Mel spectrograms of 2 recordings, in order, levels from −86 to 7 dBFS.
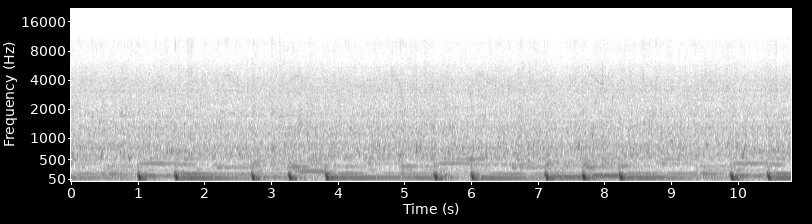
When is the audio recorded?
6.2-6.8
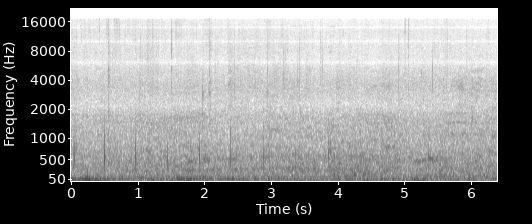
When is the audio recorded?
0.0-6.4

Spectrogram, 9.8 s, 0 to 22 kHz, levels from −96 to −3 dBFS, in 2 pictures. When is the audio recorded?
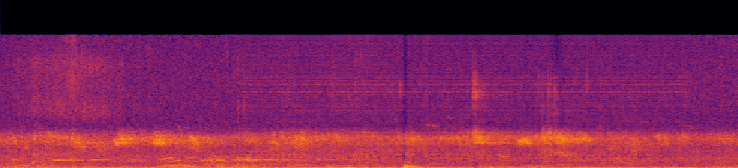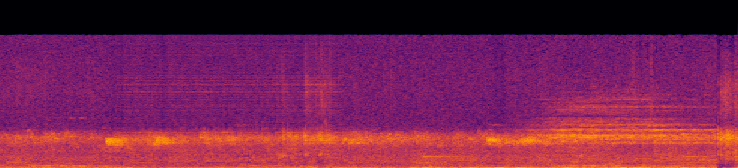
0.0-1.6; 4.6-5.7; 7.2-9.8

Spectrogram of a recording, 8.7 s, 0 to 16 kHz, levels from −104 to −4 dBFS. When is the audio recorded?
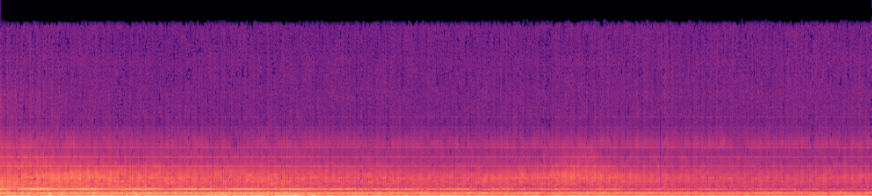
none

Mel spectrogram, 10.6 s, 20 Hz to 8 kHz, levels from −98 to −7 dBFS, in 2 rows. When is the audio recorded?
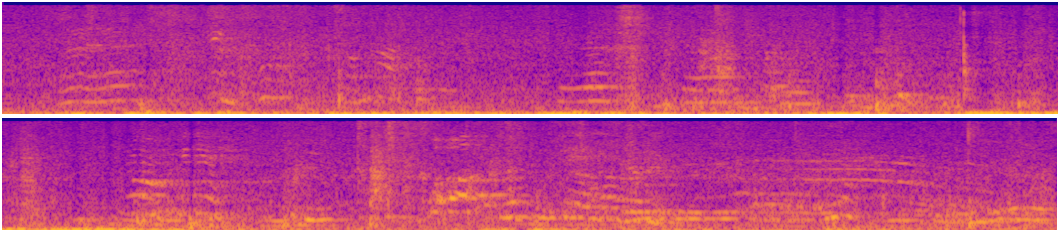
0.0-6.6

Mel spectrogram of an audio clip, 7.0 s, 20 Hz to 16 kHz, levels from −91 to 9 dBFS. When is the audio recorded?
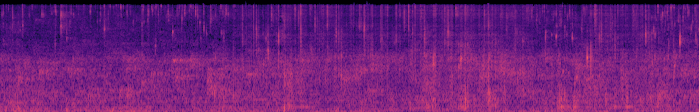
0.0-2.3; 5.3-5.9; 6.5-7.0

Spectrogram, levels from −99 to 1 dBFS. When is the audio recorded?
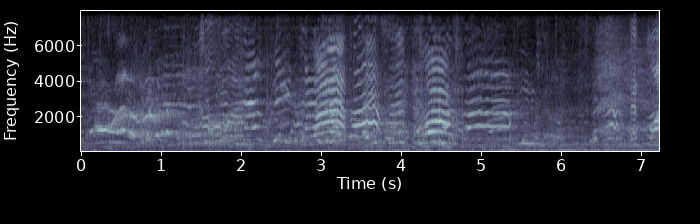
0.0-2.0; 3.3-3.9; 5.0-7.2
